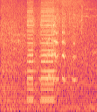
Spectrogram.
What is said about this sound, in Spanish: En medio de un intenso tránsito, Enrique conduce tratando de encontrar una ruta alternativa que le permita llegar a tiempo a su cita con Luna.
